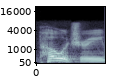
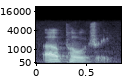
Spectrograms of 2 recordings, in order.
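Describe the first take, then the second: First: The word starts directly with the p sound. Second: A short vowel sound comes before the word. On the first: "instead of saying poetry" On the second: "we go a poetry"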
